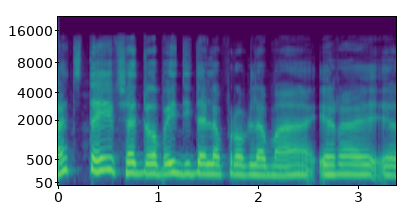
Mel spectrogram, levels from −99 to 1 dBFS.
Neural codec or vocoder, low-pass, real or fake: none; 14.4 kHz; real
